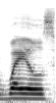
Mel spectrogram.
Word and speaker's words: whales: Now, orca is and if we refer to whales plural, like this one, it's exactly the same pronunciation as the country whales.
